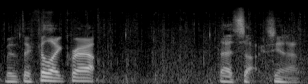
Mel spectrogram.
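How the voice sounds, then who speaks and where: A man's voice: mid-range voice, expressive, normal speed, bright, forceful tone, a little hiss or hum. A man livestreaming a game, talking in a rambling, folksy, informal way as he plays. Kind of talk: casual gaming commentary and chat.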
